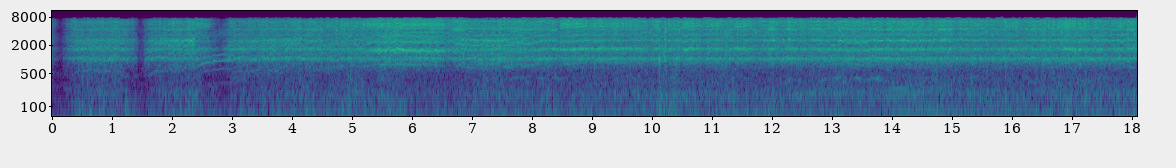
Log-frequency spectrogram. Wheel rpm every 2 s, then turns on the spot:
90, 100, 180, 200, 220, 230, 230, 230, 230.
none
